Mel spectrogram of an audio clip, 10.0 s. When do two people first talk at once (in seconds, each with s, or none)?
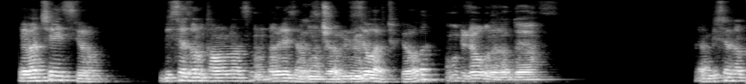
3.4 s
